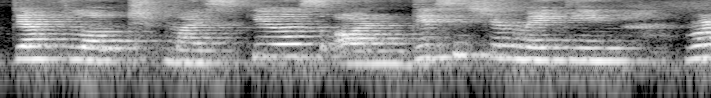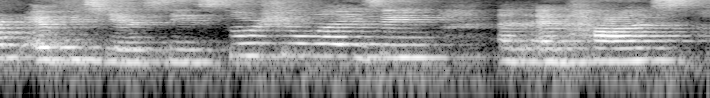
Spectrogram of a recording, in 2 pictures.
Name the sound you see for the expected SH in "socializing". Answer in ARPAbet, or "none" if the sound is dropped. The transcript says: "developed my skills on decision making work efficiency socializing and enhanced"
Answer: SH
